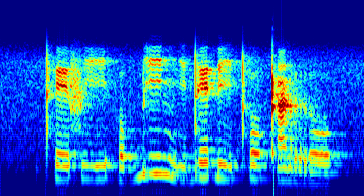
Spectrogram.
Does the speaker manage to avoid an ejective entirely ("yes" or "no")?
no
